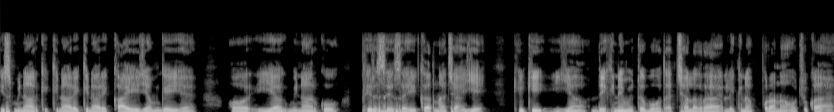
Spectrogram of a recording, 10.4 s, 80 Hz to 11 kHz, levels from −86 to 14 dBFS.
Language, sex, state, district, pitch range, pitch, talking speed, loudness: Hindi, male, Bihar, Jahanabad, 115-125 Hz, 120 Hz, 195 wpm, -18 LUFS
